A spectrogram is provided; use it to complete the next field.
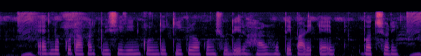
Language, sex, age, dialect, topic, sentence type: Bengali, female, 18-24, Rajbangshi, banking, question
